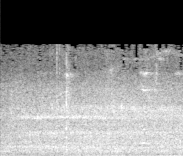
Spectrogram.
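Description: Steady low rumble of background road traffic.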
